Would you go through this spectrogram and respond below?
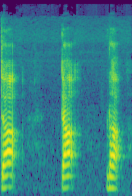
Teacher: it's like a do but with more of a flick like it's an L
